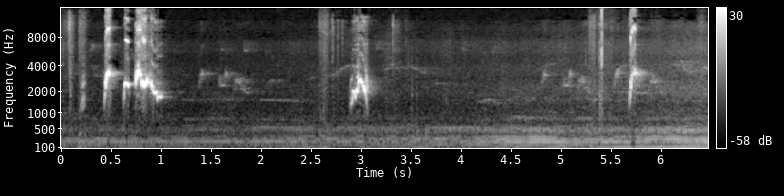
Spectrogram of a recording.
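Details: Song of a caged red-whiskered bulbul: a quick burst of liquid, warbling notes, one separate slurred note, then a faint closing note, with constant low humming in the background.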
